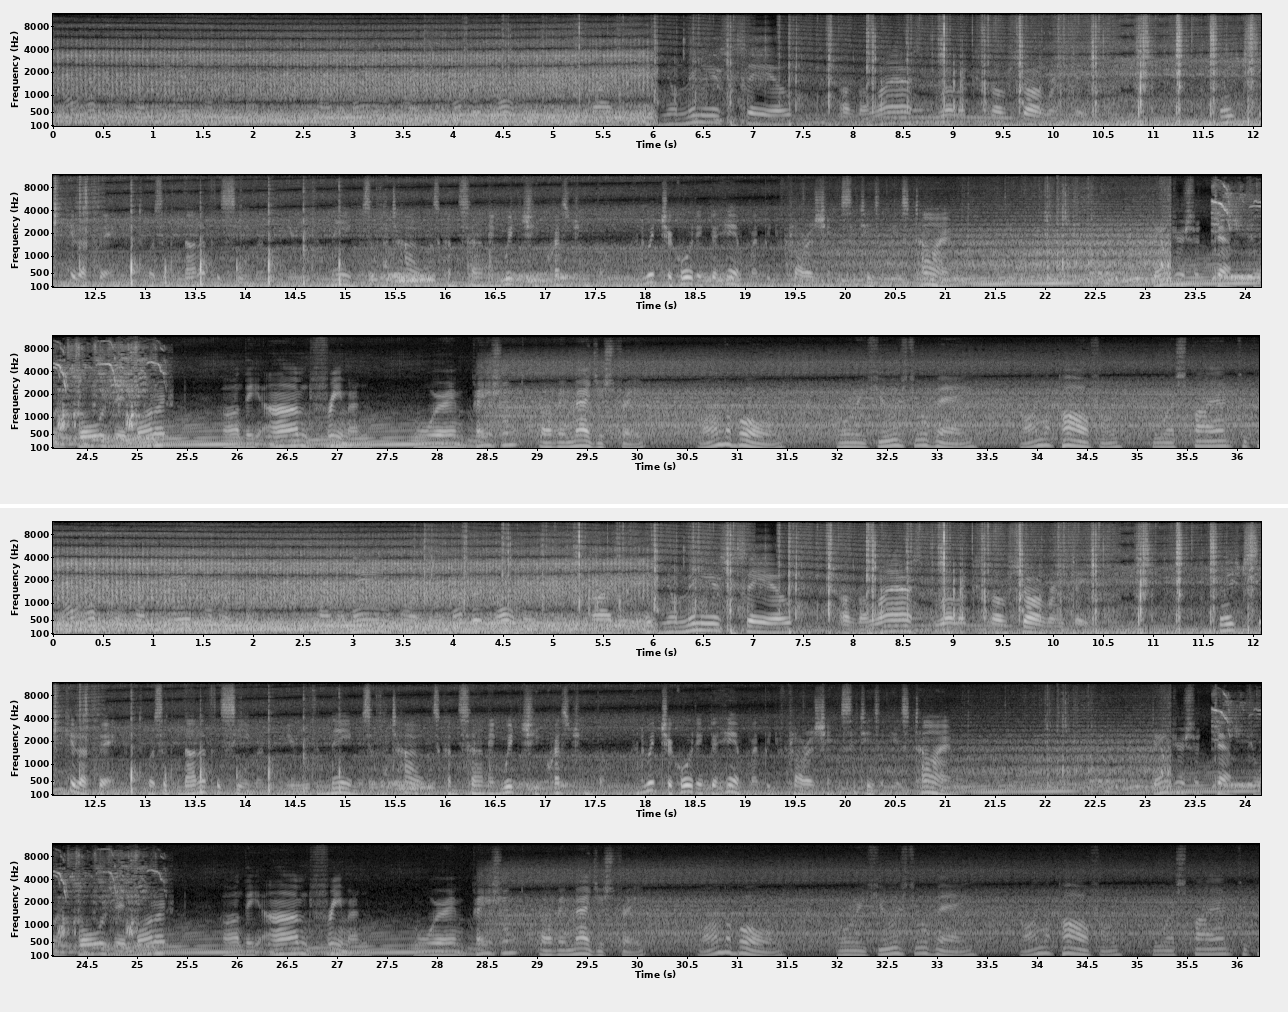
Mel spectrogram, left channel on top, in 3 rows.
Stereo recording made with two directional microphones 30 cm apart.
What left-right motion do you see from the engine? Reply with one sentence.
You can hear the engine move from right to left.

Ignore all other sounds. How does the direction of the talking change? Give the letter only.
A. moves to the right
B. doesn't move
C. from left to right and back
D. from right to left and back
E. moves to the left
E.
